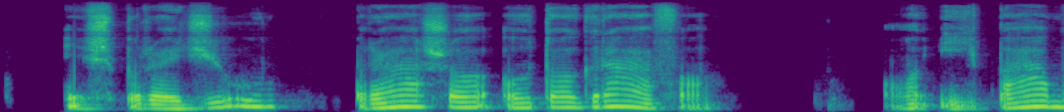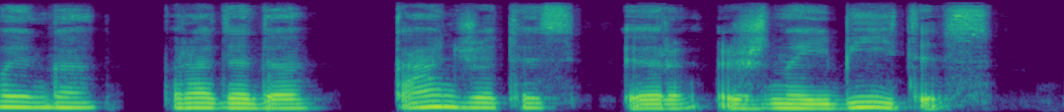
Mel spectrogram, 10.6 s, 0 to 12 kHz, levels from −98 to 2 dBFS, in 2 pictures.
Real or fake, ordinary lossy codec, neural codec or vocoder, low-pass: real; AAC, 64 kbps; none; 10.8 kHz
